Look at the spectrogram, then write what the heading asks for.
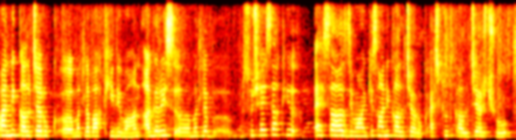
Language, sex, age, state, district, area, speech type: Kashmiri, female, 45-60, Jammu and Kashmir, Ganderbal, rural, spontaneous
